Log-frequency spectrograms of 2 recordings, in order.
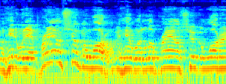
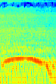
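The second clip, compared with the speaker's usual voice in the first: long, high-pitched ooh; savoring whoop of delight; appreciative ooh; 13 semitones higher, 4 dB louder than usual. Real, not acted. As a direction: let out a drawn-out high "ooh". Relishing the food on camera.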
